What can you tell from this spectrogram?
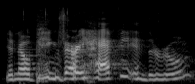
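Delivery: tight, squeezed, fast and loud. Shown as a demonstration. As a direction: squeeze the throat and push it out. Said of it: "if you have a squeezed voice like this".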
